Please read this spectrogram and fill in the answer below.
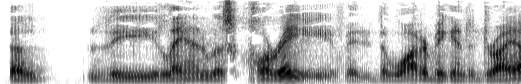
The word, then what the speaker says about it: Horeb: Now, in Hebrew, this name, Horeb, is pronounced Korev. Korev. And the word Korev means basically to dry up.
